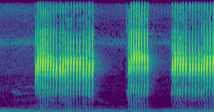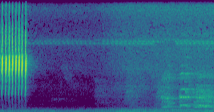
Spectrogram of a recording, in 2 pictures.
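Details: Javan tesia (Tesia superciliaris) song: three sharp bursts of rapid, high, buzzy pulsed notes, the longest about a second, followed by faint background noise.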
